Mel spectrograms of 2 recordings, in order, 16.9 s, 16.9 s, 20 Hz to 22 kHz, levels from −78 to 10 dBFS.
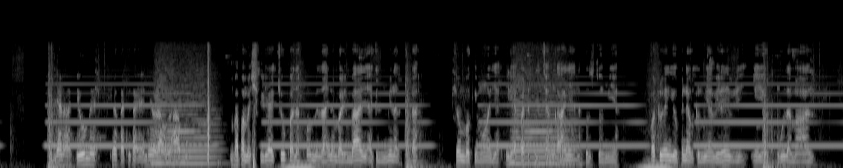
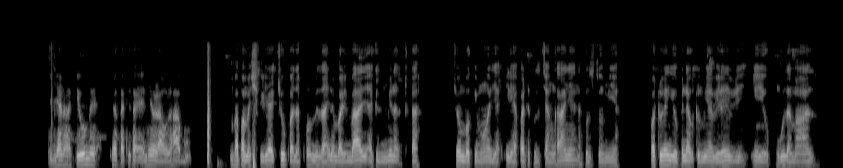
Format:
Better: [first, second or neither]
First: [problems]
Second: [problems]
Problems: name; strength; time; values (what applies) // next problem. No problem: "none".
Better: second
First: background sound (Wind instrument, woodwind instrument + Slam); 4 dB below the speech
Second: none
